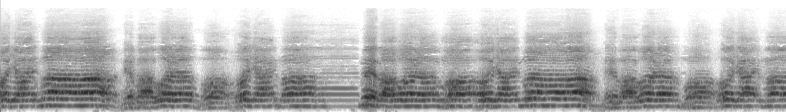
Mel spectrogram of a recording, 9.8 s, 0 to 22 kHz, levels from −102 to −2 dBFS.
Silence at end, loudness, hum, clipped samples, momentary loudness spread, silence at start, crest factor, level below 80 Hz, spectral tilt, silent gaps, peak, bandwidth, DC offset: 0 s; -28 LUFS; none; under 0.1%; 9 LU; 0 s; 18 dB; -80 dBFS; -5.5 dB/octave; none; -10 dBFS; 9.2 kHz; under 0.1%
